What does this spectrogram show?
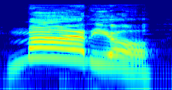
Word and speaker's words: Mario: So Quinn Taylor, come on, your Italian, pronounce Mario properly. Excuse me, Mario.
